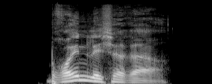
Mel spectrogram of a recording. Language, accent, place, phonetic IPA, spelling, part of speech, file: German, Germany, Berlin, [ˈbʁɔɪ̯nlɪçəʁɐ], bräunlicherer, adjective, De-bräunlicherer.ogg
- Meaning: inflection of bräunlich: 1. strong/mixed nominative masculine singular comparative degree 2. strong genitive/dative feminine singular comparative degree 3. strong genitive plural comparative degree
